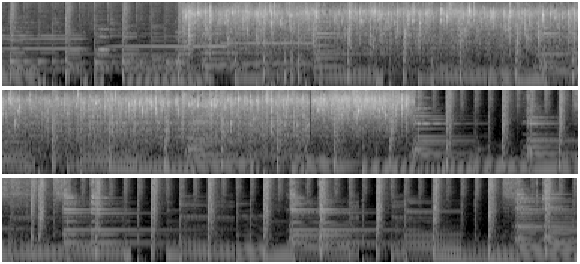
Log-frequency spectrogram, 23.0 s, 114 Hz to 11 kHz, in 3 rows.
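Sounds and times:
background music: 0.0 - 17.6
oil sizzling and bubbling: 2.4 - 13.2.

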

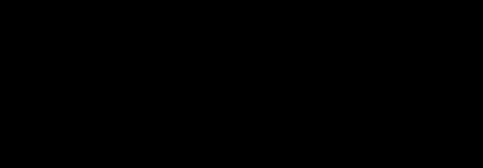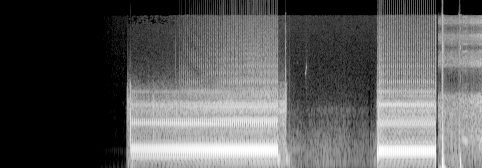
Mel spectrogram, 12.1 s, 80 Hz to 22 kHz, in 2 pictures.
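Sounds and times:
electronic telephone ringing: 7.6 - 9.6, 10.7 - 11.5.

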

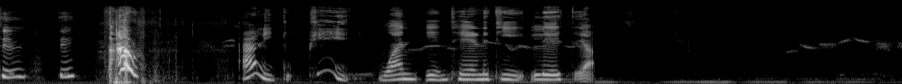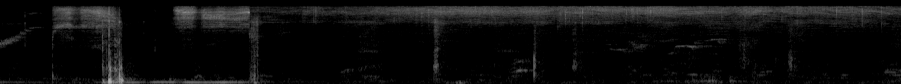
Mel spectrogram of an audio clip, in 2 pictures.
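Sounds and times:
hose nozzle spraying water: 10.8 - 18.0.

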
